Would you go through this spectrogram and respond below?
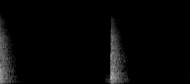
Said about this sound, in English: There was a knock at the bedroom door.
